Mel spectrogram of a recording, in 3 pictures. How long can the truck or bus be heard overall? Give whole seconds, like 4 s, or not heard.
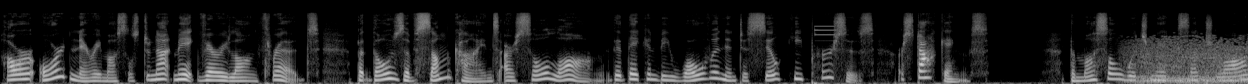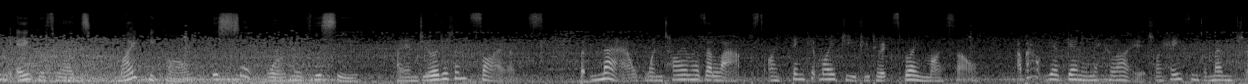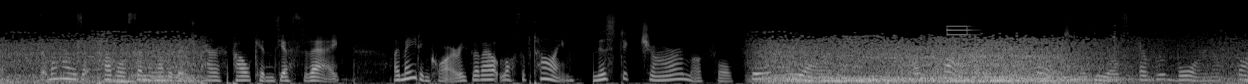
21 s.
